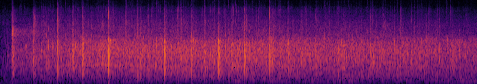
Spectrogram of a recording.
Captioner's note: audience cheering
